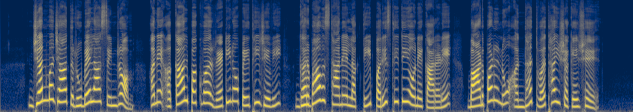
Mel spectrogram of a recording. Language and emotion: Gujarati, neutral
